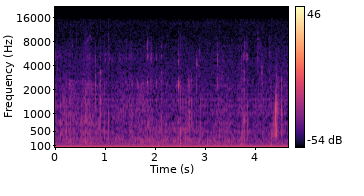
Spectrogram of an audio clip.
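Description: Quiet close-miked mouth sounds of people chewing chocolate candy bars and sipping red wine: small scattered wet clicks, one a little louder near the end.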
